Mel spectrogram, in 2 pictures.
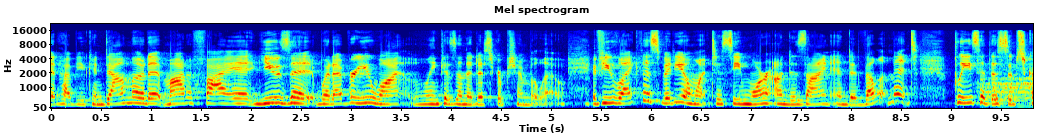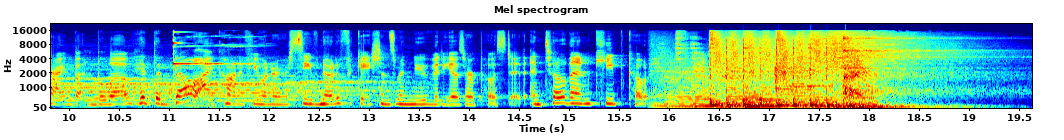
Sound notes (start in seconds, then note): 9.2 dramatic music; 9.2 bell ringing; 16.2 heavy rock music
